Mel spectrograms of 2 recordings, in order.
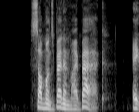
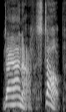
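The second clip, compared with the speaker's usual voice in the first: high urgent call to stop her; sharp high call; 7 semitones higher, slower than usual. Acted. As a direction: cry out her name in alarm. John calls out to stop Diana.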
